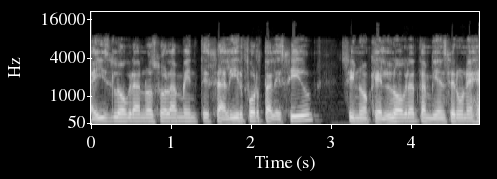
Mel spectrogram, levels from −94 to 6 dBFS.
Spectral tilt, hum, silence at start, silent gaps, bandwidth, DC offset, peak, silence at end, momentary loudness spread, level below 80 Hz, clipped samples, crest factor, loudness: -5 dB/octave; none; 0 s; none; 9.4 kHz; under 0.1%; 0 dBFS; 0 s; 5 LU; -60 dBFS; under 0.1%; 14 dB; -14 LUFS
